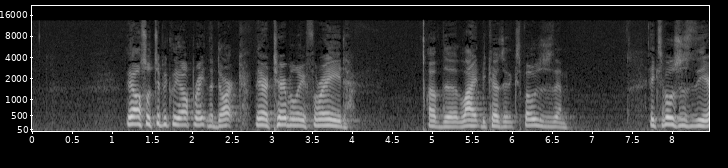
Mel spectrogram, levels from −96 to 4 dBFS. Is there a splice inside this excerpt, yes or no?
yes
